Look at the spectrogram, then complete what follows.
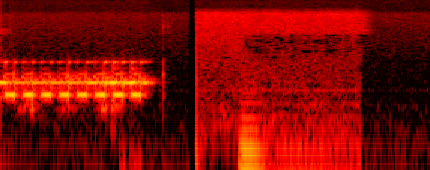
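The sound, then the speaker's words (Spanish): A phone rings with an incoming call, a bright, warbling electronic tone for about a second, then stops abruptly, followed by a sharp click and a burst of muffled handling noise. “Disculpen ustedes por el ruido del teléfono. Era una llamada.”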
